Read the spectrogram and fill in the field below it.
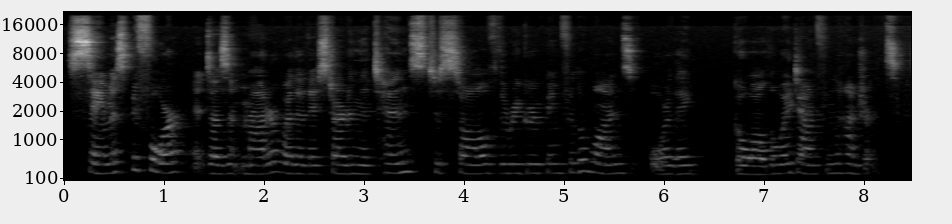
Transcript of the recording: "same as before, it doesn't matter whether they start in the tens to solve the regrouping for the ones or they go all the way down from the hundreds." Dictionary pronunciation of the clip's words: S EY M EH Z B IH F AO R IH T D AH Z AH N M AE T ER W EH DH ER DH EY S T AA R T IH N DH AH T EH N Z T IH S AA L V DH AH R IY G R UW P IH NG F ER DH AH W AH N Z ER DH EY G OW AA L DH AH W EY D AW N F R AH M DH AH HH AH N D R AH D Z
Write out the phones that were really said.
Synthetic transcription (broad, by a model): S EY M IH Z B IH F AO R IH T D AH Z AH N M AE T ER W EH DH ER DH EY S T AA R T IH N DH AH T EH N Z T IH S AA L V DH AH R IY G R UW P IH NG F ER DH AH W AH N Z ER DH EY G OW AA L DH AH W EY D AW N F R AH M DH AH HH AH N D R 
